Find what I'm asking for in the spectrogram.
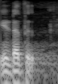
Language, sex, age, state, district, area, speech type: Malayalam, male, 18-30, Kerala, Thrissur, rural, read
